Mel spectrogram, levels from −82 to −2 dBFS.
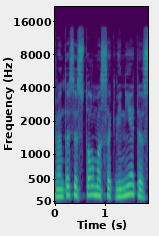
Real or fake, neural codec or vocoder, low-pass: real; none; 14.4 kHz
